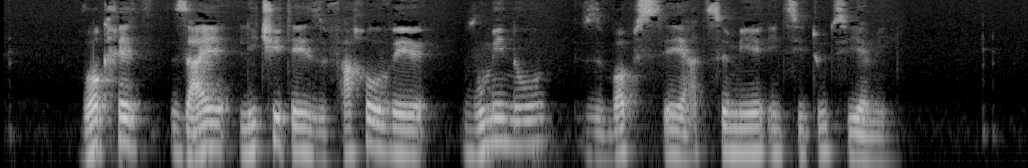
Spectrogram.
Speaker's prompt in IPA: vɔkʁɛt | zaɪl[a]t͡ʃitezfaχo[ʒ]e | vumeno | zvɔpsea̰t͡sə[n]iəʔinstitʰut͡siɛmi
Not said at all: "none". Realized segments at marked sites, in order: i, v, m

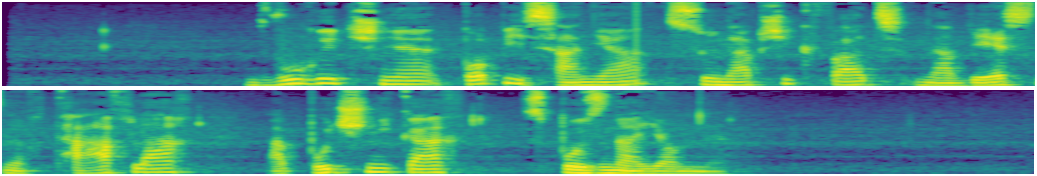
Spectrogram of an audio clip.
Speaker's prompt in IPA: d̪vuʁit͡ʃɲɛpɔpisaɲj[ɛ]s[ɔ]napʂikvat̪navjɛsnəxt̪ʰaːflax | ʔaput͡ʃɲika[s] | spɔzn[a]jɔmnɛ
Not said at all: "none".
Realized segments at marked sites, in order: a, u, x, a

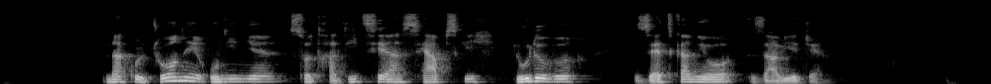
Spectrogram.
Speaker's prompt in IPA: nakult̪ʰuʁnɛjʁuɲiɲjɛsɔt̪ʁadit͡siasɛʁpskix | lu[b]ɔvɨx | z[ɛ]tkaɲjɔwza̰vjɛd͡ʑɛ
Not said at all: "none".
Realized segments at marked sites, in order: d, ɛ

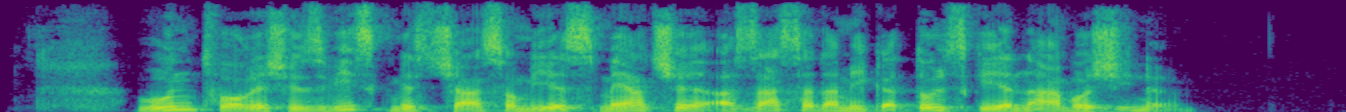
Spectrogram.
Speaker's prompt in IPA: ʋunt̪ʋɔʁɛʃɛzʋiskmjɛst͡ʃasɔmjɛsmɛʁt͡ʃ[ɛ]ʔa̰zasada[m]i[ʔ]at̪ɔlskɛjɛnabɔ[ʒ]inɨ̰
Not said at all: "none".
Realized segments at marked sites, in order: ɛ, m, k, ʒ

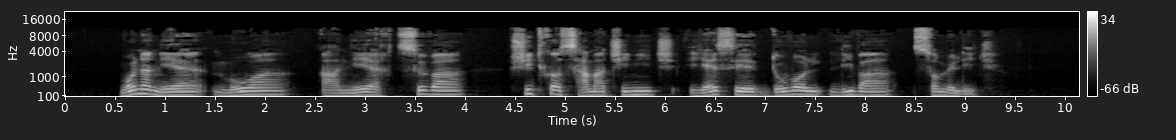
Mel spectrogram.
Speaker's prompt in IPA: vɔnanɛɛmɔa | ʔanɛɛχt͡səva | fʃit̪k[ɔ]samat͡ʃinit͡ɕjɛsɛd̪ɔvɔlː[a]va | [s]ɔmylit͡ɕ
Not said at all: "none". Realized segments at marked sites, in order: ɔ, i, s

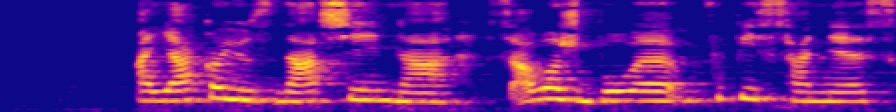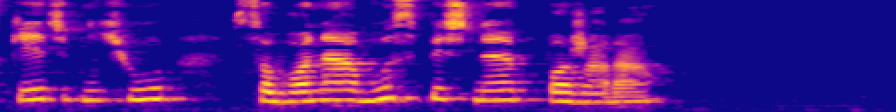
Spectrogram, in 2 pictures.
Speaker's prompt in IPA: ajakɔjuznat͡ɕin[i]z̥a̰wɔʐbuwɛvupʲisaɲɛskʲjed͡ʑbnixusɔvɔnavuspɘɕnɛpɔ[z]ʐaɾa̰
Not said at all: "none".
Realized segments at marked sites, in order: a, none

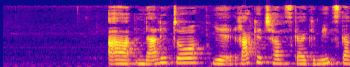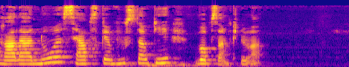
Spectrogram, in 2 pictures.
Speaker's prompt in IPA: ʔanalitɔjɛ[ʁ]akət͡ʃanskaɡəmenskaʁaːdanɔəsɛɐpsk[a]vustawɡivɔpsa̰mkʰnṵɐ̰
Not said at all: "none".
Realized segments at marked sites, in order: ʁ, ə

